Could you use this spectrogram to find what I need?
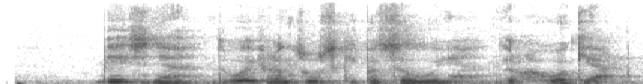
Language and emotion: Russian, sad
